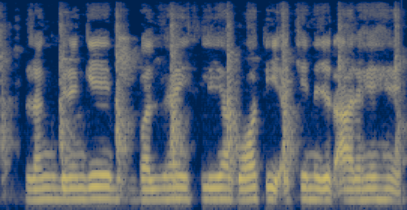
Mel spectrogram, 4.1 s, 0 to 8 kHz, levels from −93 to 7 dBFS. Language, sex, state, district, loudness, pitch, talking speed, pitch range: Hindi, male, Bihar, Supaul, -17 LUFS, 155 Hz, 175 wpm, 150-160 Hz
